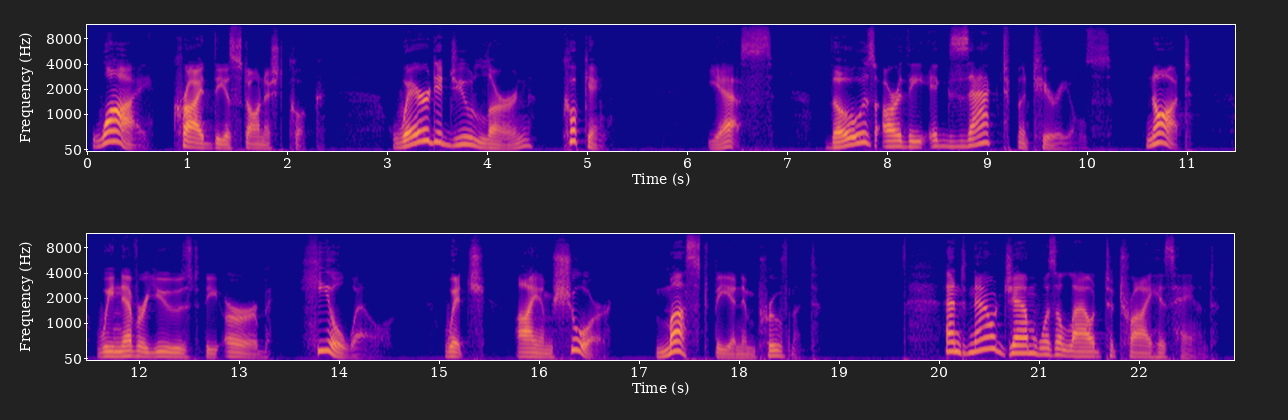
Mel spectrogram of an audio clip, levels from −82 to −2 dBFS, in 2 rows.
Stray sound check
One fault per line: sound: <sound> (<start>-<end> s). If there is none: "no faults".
no faults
